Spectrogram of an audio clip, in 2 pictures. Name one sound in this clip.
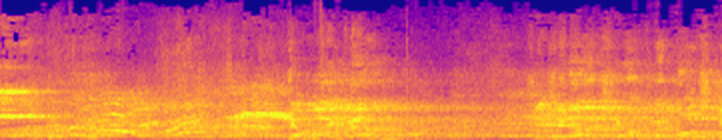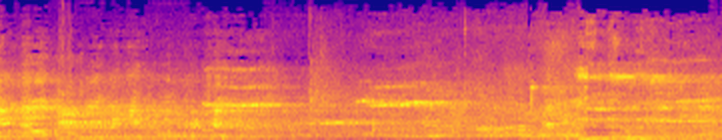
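A crowd chatters in a busy, echoing hall.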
